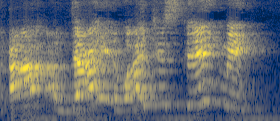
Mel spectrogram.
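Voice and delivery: loud, high wail of a stung frog; high, loud, comic death protest; mock dying outcry. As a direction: cry out in hammed-up agony.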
